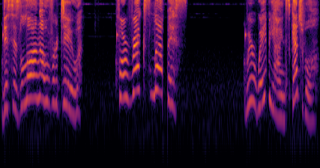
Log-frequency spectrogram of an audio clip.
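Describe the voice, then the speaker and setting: A woman playing a gentle, shy, dutiful half-qilin secretary in a video game, speaking politely and earnestly in a formal, apologetic way. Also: very high-pitched, big pitch swings, unhurried, heavily acted. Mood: urgent, battle cries. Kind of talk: video game character voice lines.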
